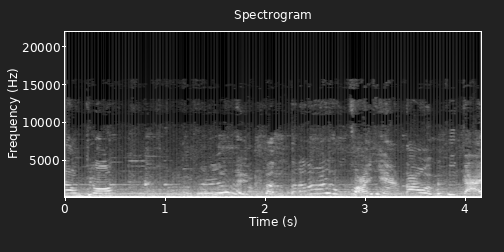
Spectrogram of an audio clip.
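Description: A song with a wavering sung vocal plays over a steady, heavy low drone from the passenger boat's engine.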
